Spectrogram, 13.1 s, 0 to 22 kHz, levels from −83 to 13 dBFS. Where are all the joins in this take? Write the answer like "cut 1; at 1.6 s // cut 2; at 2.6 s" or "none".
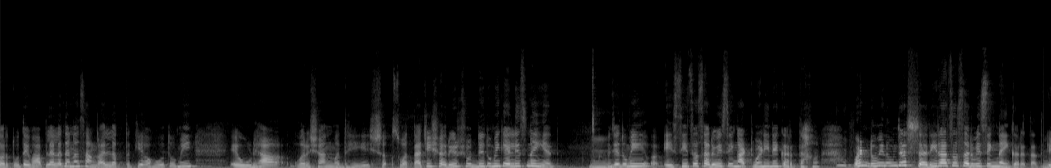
none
